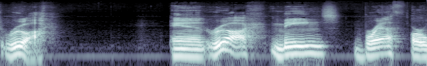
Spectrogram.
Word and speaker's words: ruach: has a hebrew word attached to it that's pronounced ruach and ruach means breath or wind last week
